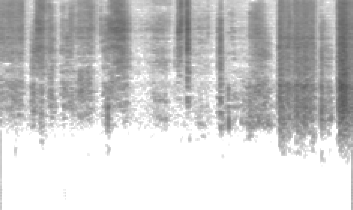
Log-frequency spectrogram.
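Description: A flat rectangular slab of kinetic sand is patted and pressed by palm and fingers, and its edges are pushed in by both hands. The result is a series of soft, airy, crumbly pats and squishes with a bright, grainy hiss and almost no low end. The touches are quick, with short gaps between them, and the last is the loudest.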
